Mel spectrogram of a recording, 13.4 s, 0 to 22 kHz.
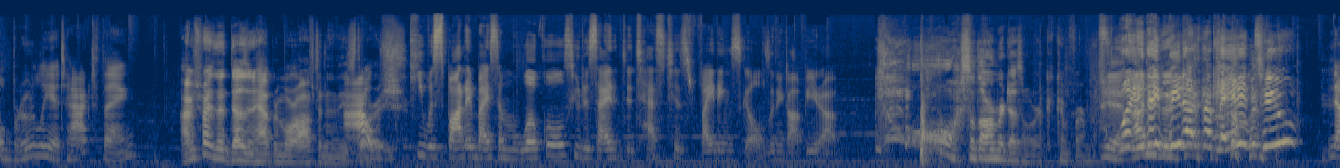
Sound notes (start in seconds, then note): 8.8 laughs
